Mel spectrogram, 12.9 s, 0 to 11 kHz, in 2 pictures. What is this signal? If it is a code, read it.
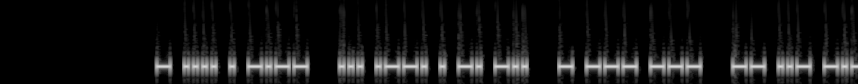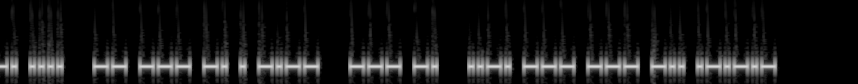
Morse code, heard as a keyed tone, about 36 wpm, 700 Hz. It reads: THEY SPEND TOO MUCH MONEY ON FOOD.
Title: Sentences from Top 1000 Words - Review Part 5 - 35wpm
